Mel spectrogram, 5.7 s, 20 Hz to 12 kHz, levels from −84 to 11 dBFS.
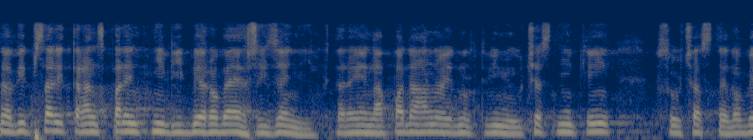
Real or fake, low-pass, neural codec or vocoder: fake; 7.2 kHz; codec, 16 kHz, 4 kbps, FreqCodec, smaller model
